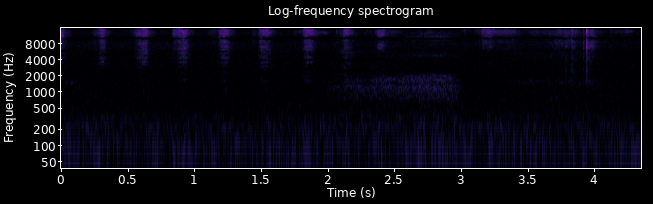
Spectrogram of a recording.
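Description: Comb scratching through hair and against the scalp close to the microphone: quiet, short scratchy strokes about three a second, with one longer rubbing stroke about two seconds in.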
